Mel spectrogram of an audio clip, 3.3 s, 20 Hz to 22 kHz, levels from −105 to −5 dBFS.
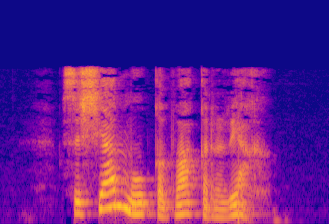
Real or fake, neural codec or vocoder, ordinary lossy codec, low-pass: real; none; MP3, 48 kbps; 7.2 kHz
